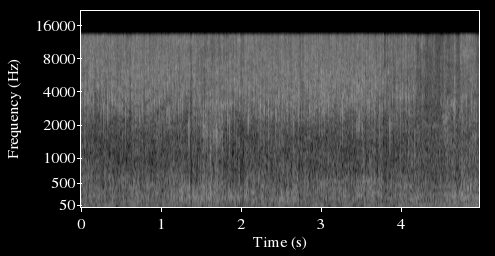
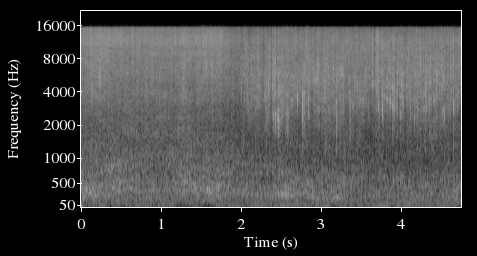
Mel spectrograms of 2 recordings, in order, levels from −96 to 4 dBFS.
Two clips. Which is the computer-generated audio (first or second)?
second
